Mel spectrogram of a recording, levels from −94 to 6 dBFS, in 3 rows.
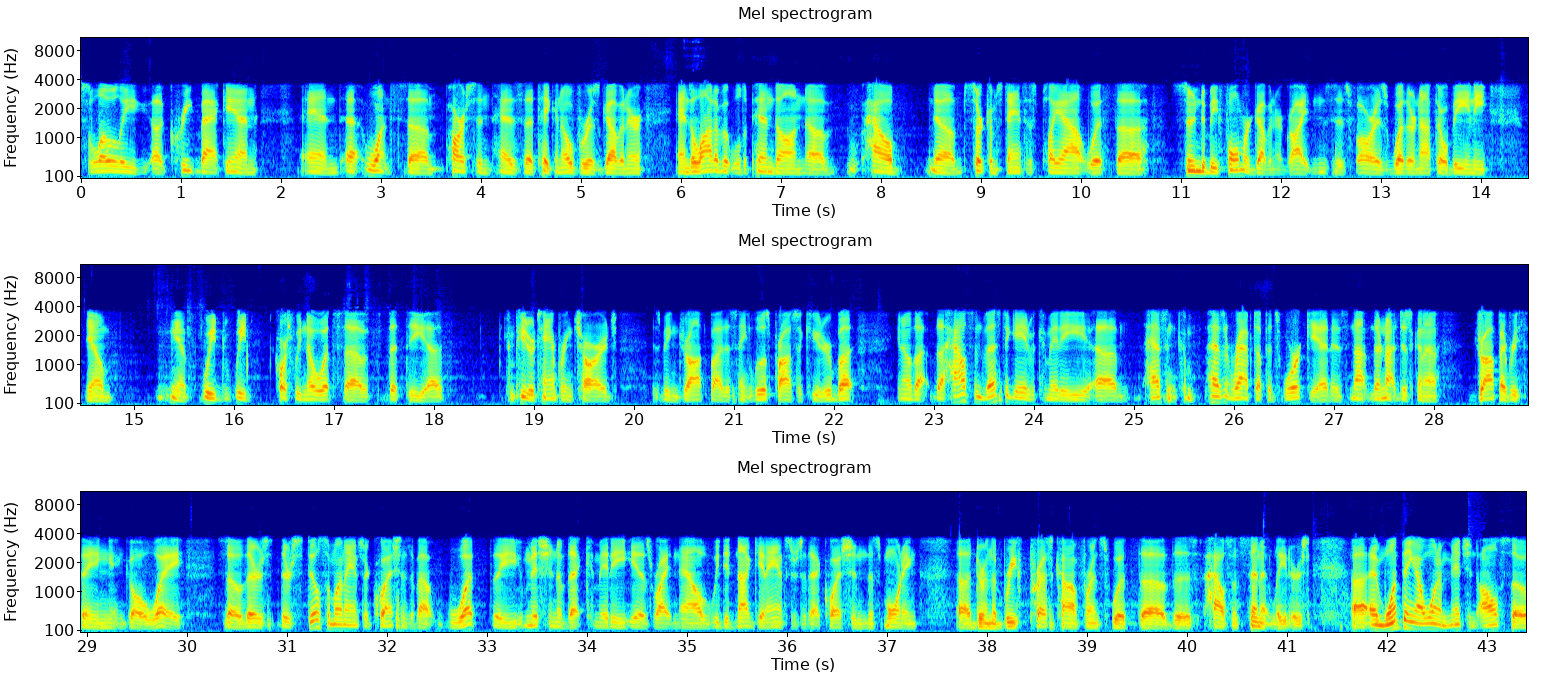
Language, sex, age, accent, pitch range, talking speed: English, male, 40-59, American, 90-105 Hz, 205 wpm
